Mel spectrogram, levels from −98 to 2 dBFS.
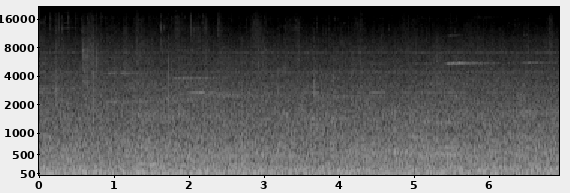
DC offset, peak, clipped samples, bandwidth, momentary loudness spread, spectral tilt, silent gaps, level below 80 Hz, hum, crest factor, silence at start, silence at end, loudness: under 0.1%; -24 dBFS; under 0.1%; 17.5 kHz; 1 LU; -6.5 dB/octave; none; -42 dBFS; none; 12 dB; 0 s; 0 s; -38 LUFS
